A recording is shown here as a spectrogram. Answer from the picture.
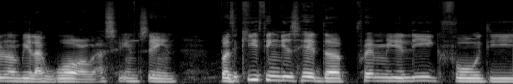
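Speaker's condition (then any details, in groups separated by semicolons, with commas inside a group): No condition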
